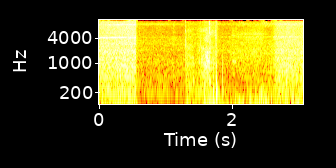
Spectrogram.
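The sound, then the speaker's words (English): An electric kettle, just switched on, heating up gives a steady, fairly loud rushing hiss that cuts out briefly, then swells back with faint rumbling and crackling before the full roar returns. “There's a noise from the kettle because Mummy's just switched that up”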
